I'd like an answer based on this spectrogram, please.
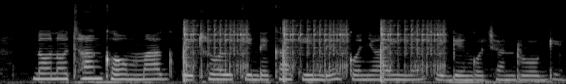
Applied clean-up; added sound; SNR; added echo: none; Coin (dropping); 0 dB; none.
